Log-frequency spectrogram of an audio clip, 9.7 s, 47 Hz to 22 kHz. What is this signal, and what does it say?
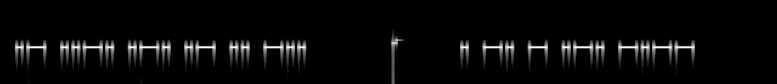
Morse code, heard as a keyed tone, about 17 wpm, 700 Hz. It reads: AFRAID ENTRY
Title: Sentences from Top 1500 Words - New Word Drill Alt - 17wpm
